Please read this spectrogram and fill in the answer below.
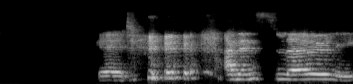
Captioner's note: laughs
